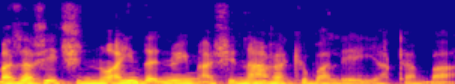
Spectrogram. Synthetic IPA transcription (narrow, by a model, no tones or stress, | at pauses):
mãsaʒĩt͡ʃinũaĩnd̪anũima̰ʒinãβakeobalejakãmba̰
